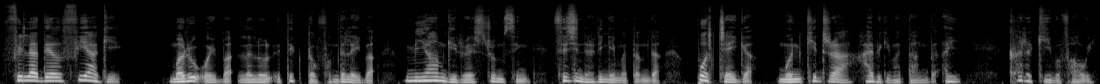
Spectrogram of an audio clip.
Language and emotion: Manipuri, fearful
